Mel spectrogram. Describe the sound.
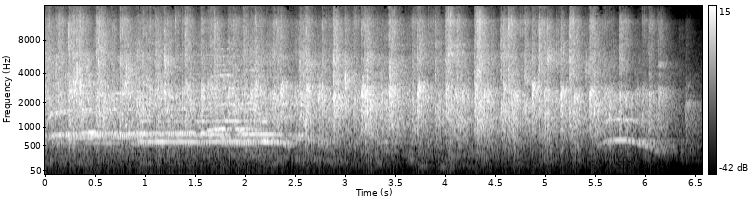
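Live audience applause at a recorded show in Santa Coloma, dense and continuous clapping that stays loud for the first few seconds, then gradually thins and softens toward the end.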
